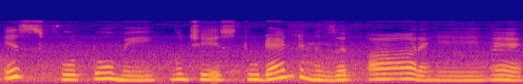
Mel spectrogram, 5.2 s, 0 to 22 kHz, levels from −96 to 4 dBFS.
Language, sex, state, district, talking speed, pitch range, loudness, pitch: Hindi, female, Madhya Pradesh, Umaria, 105 wpm, 215-260 Hz, -15 LUFS, 230 Hz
